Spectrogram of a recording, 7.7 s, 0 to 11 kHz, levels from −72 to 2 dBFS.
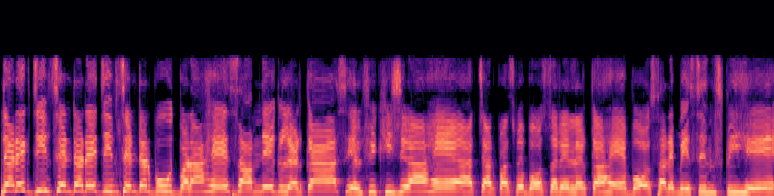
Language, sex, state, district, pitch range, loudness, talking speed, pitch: Hindi, female, Bihar, Vaishali, 280-320 Hz, -10 LUFS, 210 wpm, 300 Hz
